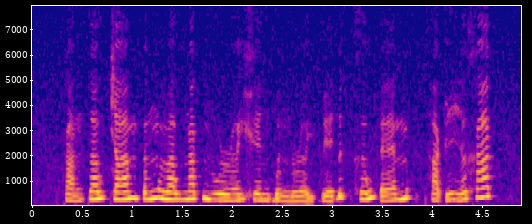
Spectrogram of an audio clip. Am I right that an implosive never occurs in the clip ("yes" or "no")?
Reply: no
